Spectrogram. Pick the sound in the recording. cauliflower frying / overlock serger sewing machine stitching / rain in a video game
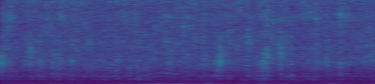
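cauliflower frying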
